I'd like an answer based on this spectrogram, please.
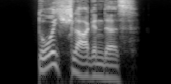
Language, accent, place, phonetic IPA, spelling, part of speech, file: German, Germany, Berlin, [ˈdʊʁçʃlaːɡəndəs], durchschlagendes, adjective, De-durchschlagendes.ogg
- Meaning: strong/mixed nominative/accusative neuter singular of durchschlagend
